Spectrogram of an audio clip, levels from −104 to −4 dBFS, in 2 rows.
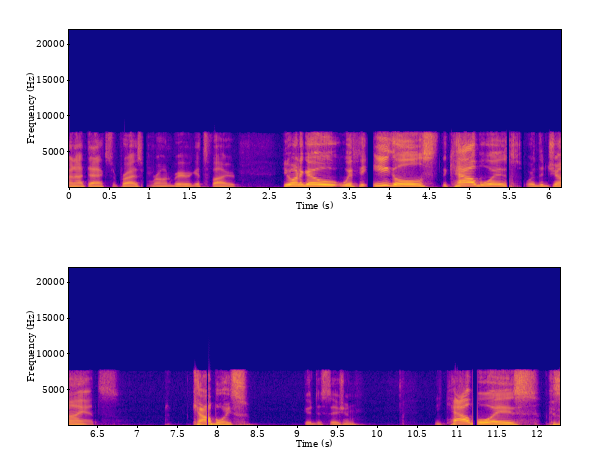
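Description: Speech on a G.722 wideband call drops out five times with packet loss on an ADPCM call: at 0.92–1.05 s after "not to act surprised" (50 ms lost), 3.72–3.81 s after "to go with the" (80 ms), 5.46–5.69 s before "or the" (120 ms in short gaps, longest 40 ms), 7.86–7.93 s (30 ms) and 11.19–11.30 s (60 ms). Each hole is hard-edged silence, a flat gap in the waveform and a blank vertical stripe on a spectrogram. Afterwards the decoder's predictor and step size no longer match the sender's, so speech returns with brief, slight distortion.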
